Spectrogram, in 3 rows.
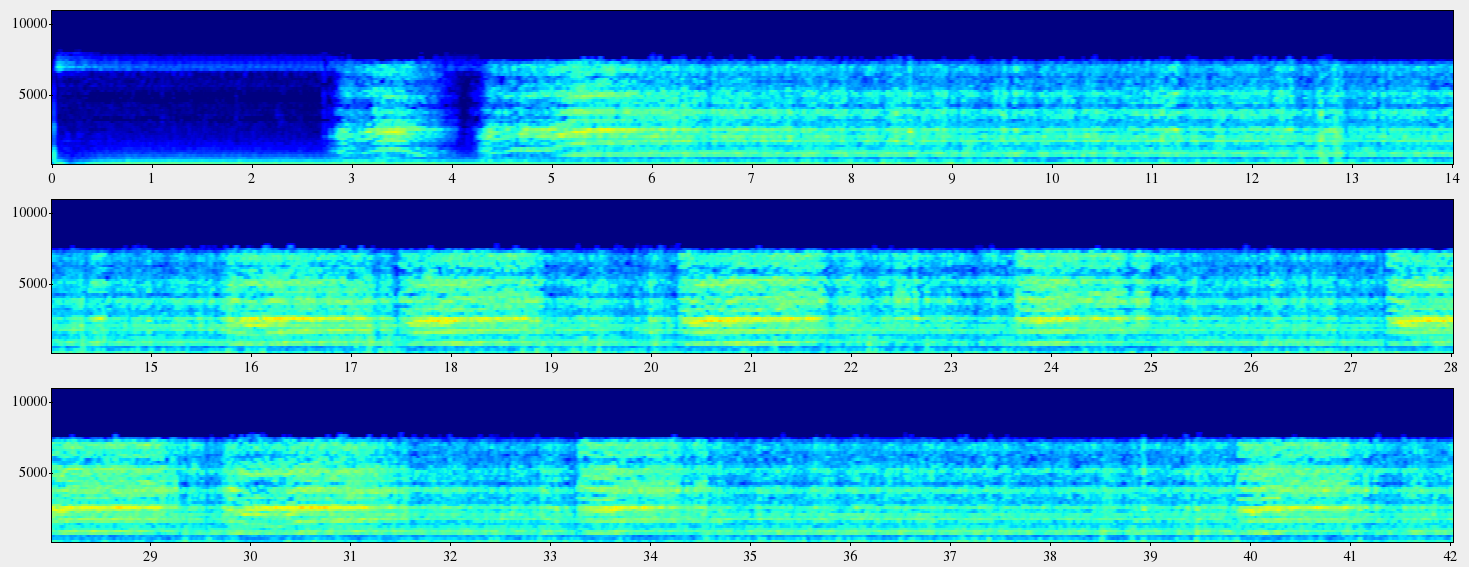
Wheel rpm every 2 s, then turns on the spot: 0, 60, 170, 230, 230, 230, 230, 230, 230, 230, 230, 230, 230, 220, 220, 220, 230, 230, 230, 230, 230.
none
